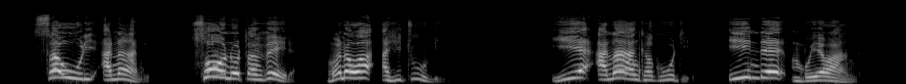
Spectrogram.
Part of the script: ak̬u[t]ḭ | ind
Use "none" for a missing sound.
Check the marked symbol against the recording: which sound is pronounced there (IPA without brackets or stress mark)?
t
